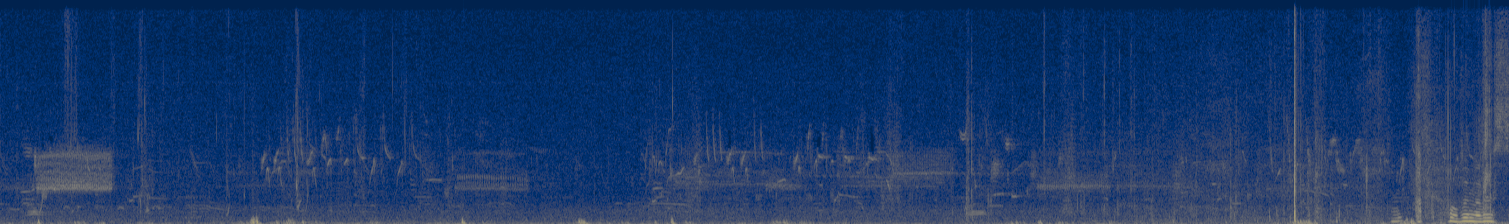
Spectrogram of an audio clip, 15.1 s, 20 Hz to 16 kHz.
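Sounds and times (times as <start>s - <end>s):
songbirds chirping and trilling: 0.0s - 15.0s.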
